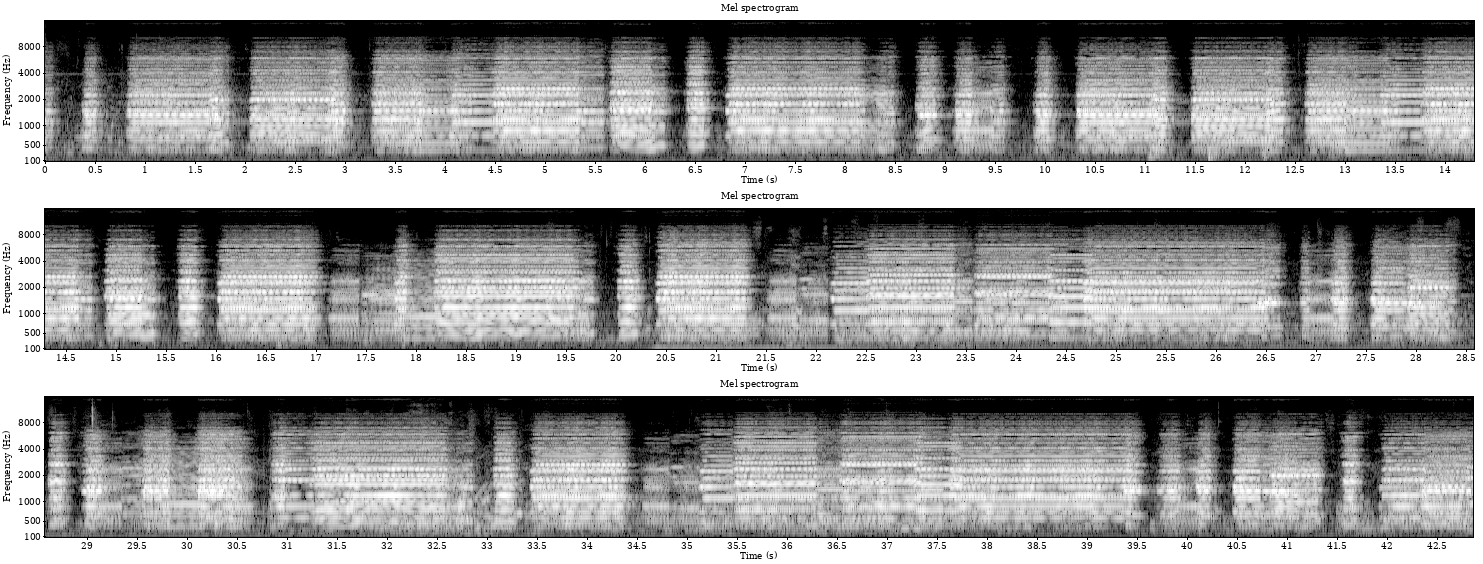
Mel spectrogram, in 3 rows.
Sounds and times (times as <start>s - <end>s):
Accordion: 0.0s - 42.8s.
